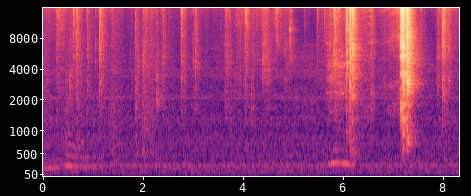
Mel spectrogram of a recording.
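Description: Adhesive tape being peeled and pulled off its roll: faint crackles, a rip about six seconds in and a louder, short rip just after seven seconds.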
